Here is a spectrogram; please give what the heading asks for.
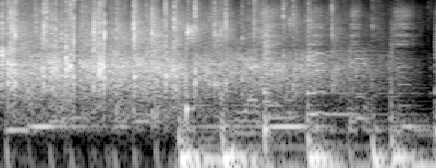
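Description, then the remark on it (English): An audience at the Future of Digital Currency Conference bursts into sustained applause for a panel, a dense wash of many hands clapping that swells and stays loud throughout, with some low rumble underneath and no speech. “Please join me in giving our distinguished panel a hand of applause.”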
